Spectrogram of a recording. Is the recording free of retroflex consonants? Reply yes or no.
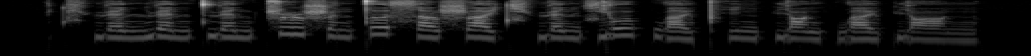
no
